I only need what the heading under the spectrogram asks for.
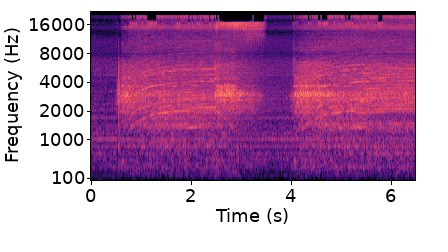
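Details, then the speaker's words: Angle grinder connected directly to a single 450 W solar panel at low DC voltage: high motor whine surges on and off twice without reaching full speed; grinder starved on low supply voltage. "मैं ग्राइंडर लेता हूँ। अब इसे यहाँ चालू करते हैं। कोई प्रतिक्रिया नहीं।"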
